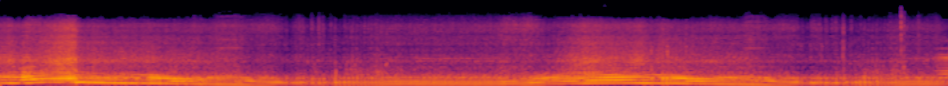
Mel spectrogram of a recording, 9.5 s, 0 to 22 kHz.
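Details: 1992 Opel Vectra A, automatic, before repair: loud, raw blatting exhaust swelling with each rev and dropping back; middle muffler broken off and hanging.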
